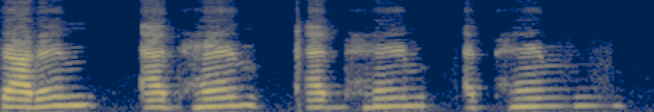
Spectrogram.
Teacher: she flaps the T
